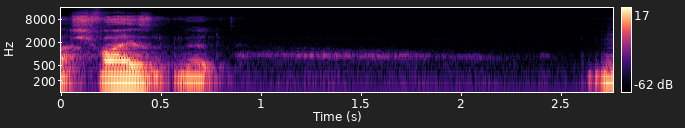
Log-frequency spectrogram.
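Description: A woman sips a drink from a mug.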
